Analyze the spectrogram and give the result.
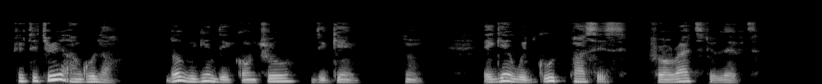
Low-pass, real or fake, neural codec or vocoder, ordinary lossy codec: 7.2 kHz; real; none; MP3, 32 kbps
